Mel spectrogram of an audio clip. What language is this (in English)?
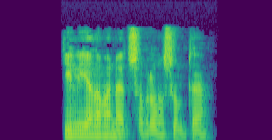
Catalan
